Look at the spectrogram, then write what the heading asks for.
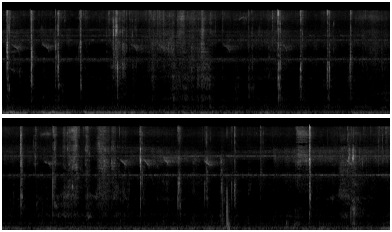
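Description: Close-up chewing and biting of grilled stuffed pork tripe: wet mouth clicks and smacks scattered throughout, one sharper click a little past the middle. Insects trill steadily behind it over a low rumble.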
